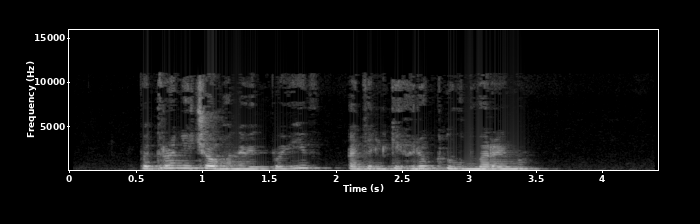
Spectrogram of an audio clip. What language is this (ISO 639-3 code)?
ukr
